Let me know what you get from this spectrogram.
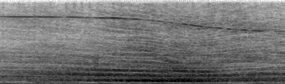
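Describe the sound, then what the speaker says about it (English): A model airplane's engine screams through a full throttle pass, a steady high-pitched buzzing drone that swells slightly as the plane flies nearer, then eases off. "We'll do one more full throttle pass"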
